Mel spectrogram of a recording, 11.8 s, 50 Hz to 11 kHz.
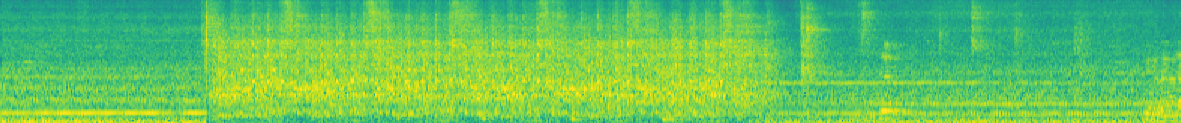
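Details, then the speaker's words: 1942 Chevy truck with a Cummins diesel cranking steadily at about four turns a second without catching. It cranks with air in the fuel. Owner hears a lack of compression and suspects a valve stuck open after the motor sat too long. "but it definitely uh sounds like it's got a valve stuck open or something motor sat too long because i can hear a lack of compression when it turns over so that's not good"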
